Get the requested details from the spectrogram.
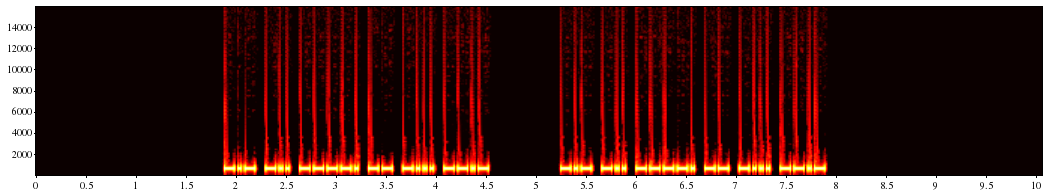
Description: Morse code, heard as a keyed tone, about 34 wpm, 700 Hz. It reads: KD9MBQ KD9MBQ
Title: USA Call Signs - 6 Characters - Repeated 2x - 35wpm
